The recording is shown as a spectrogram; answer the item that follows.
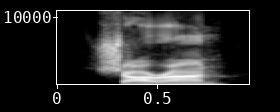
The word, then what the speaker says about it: Charon: I don't know how you say his name. Is it Sharon, the guy that the boat? – Yeah. – Yeah. Chiron. Chiron. Yeah. Sharon.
